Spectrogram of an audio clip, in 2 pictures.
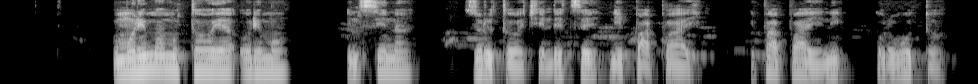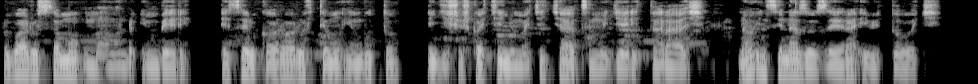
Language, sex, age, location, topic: Kinyarwanda, male, 18-24, Huye, agriculture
